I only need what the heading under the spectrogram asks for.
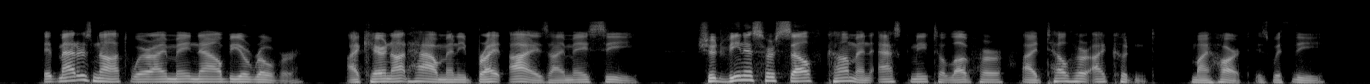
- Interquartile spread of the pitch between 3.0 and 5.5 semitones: Yes, average, 3.8 semitones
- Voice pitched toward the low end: Yes, low, 120 Hz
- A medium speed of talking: Yes, average, 175 wpm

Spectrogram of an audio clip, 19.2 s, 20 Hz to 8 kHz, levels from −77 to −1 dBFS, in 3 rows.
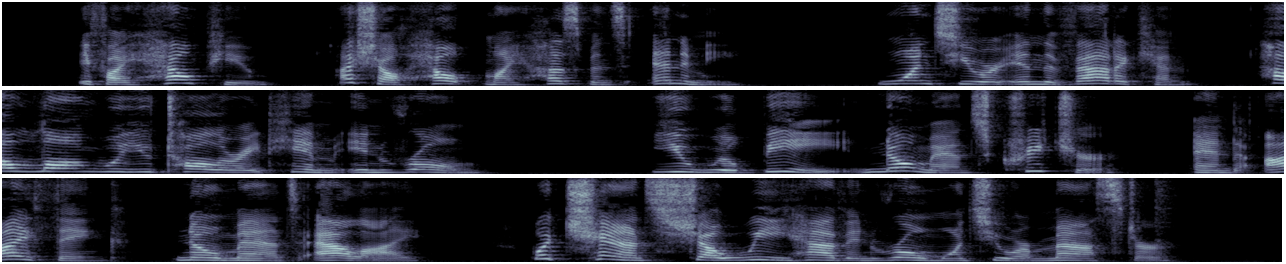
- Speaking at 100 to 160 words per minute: Yes, average, 150 wpm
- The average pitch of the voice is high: Yes, high, 225 Hz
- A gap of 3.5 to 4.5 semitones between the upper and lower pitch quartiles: No, wide, 5.4 semitones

